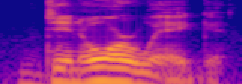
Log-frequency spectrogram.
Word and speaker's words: Dinorwig: So the name of the big quarry set they built Harrenhal in is Dinorwig. I've been saying with the stress in the first syllable, so my outrageous New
